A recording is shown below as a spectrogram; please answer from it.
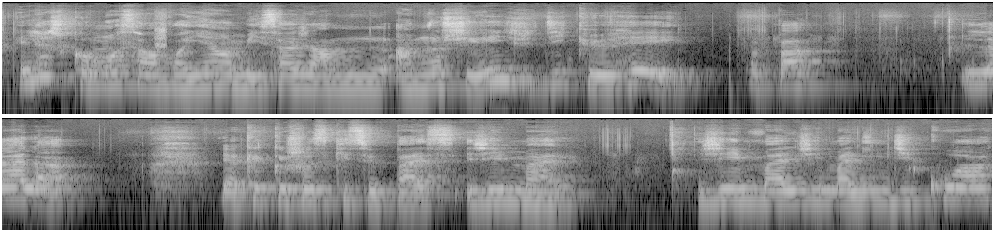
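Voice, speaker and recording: A young woman telling a personal story to her viewers in a lively, chatty way. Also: mid-range voice. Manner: lively, chatty, laughs while telling, addresses viewers directly. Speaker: vlogger. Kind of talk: casual storytime to camera. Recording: echoey room, faint noise.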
